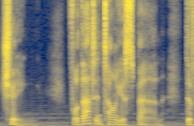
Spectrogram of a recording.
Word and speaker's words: Qing: The name is pronounced Ching.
